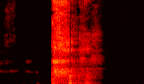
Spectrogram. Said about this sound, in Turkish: Böyle kabur kupur öksürüyorsun şeye.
